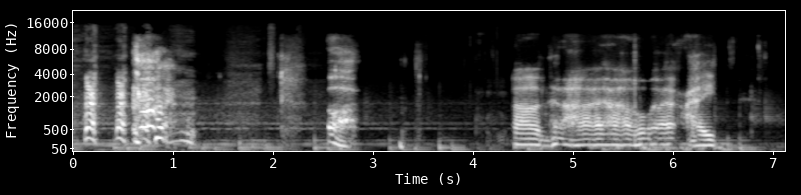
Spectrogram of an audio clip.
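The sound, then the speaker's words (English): A voice imitates choking and wet coughing on blood after biting down into the tongue: a few short, sputtering coughs and gasps, then a longer strained, gurgling groan, fairly loud, with no clear words. “You're going to lose 4 points of sanity and start immediately choking and coughing on your own blood.”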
